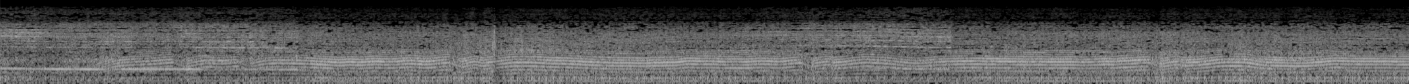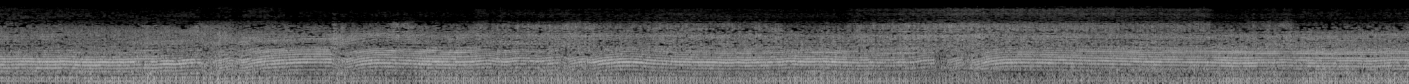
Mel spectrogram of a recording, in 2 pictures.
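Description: Engine-driven home-built circular saw bench ripping teak planks: the blade's whine keeps dipping and rising in pitch as the wood is pushed through and the load changes, over the engine's steady running.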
